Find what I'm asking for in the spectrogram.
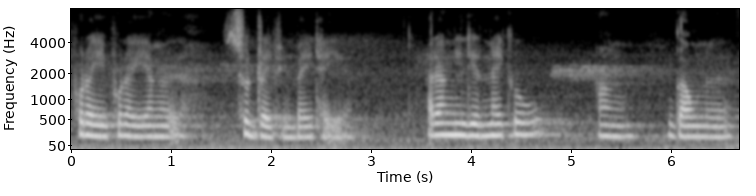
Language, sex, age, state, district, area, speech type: Bodo, female, 18-30, Assam, Baksa, rural, spontaneous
